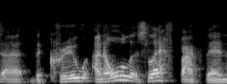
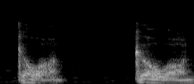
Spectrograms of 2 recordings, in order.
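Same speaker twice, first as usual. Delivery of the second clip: very slow, very drawn-out half-whisper; 10 semitones lower, 7 dB quieter than usual. Voicing Grandfather urging a player to strike: half-whispering as Grandfather. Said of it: "have Grandfather whisper in your ear".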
